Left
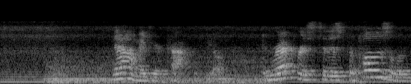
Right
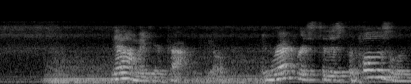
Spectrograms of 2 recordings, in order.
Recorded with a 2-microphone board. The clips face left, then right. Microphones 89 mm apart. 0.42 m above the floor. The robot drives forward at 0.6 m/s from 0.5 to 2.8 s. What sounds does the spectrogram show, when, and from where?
1.1 s a woman speaking: 50° right (ahead or behind), 2 m; by 4.1 s 35° right (ahead or behind), 3 m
